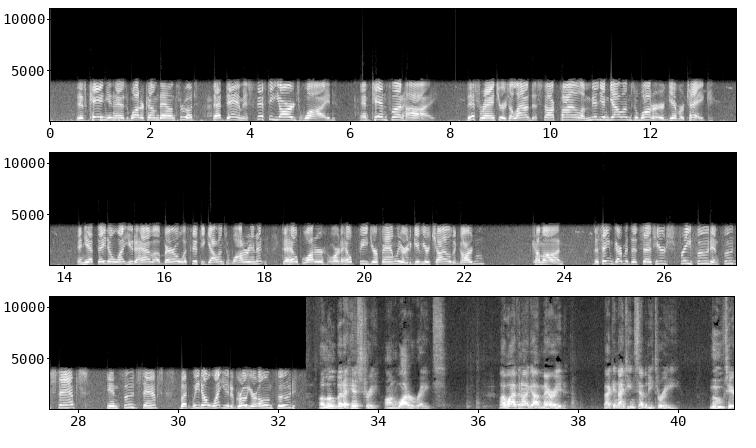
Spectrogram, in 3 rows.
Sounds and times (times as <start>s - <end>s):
Speech: 0.6s - 7.7s, 8.4s - 13.2s, 14.3s - 22.4s, 23.4s - 24.0s, 24.6s - 35.4s, 36.4s - 37.8s, 38.5s - 40.0s, 40.6s - 41.1s.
